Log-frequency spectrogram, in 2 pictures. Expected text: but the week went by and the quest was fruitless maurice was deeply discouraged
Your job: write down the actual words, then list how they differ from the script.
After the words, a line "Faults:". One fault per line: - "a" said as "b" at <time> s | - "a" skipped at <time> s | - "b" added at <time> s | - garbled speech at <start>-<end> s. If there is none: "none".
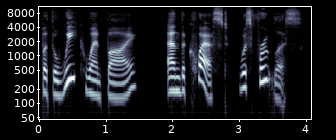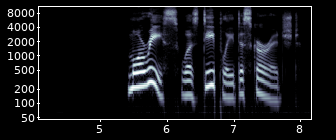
but the week went by and the quest was fruitless maurice was deeply discouraged
Faults:
none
